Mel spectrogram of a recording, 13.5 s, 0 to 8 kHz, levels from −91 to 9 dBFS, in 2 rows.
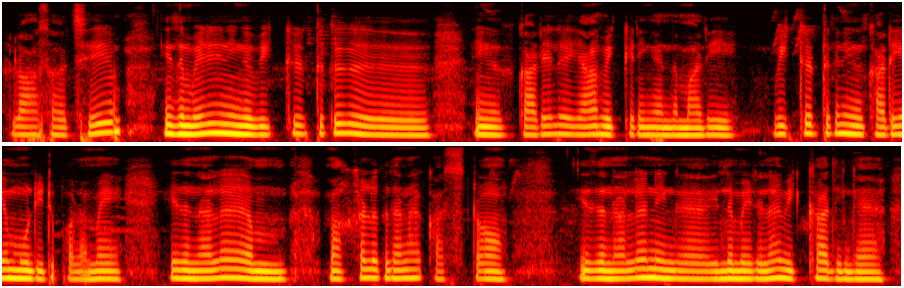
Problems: background sounds at intervals, echo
